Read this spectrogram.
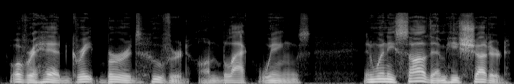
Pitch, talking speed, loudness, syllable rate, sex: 95 Hz, 165 wpm, -17 LUFS, 4.6 syllables/s, male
